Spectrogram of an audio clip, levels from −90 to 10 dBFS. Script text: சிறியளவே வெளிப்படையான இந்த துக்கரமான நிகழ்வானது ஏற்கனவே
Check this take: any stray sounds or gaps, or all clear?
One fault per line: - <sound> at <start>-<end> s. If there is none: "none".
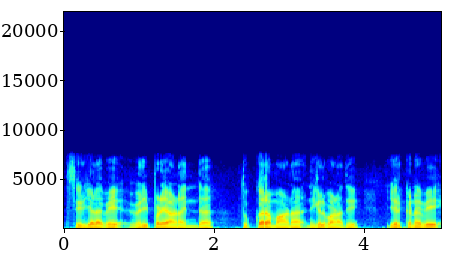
none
